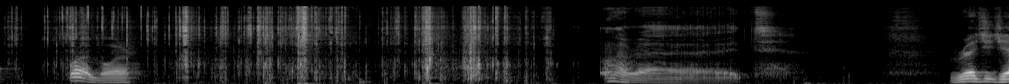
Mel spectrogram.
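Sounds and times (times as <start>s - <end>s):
wrapper crinkling and tearing: 0.0s - 5.8s.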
